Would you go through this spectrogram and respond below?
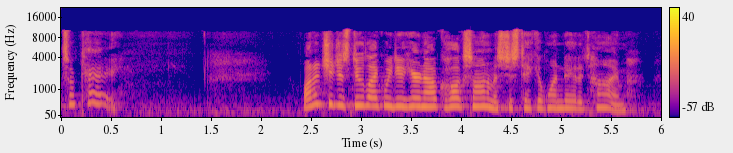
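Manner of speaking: hushed, low-key, quiet, soft-spoken voice. Recounting a moment of doubt, retelling a quiet voice heard speaking. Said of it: "I heard just this quiet voice say".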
